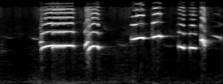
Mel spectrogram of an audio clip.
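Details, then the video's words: Oriental magpie-robin singing ngeplong to call a rival: a long pure level whistle, a slurred note, then several clear whistles at different pitches. "suara burung Kacer NGEPLONG memanggil lawan, lawan EMOSI seketika"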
